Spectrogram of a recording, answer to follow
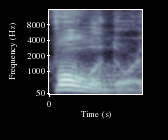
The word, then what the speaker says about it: Volador: v v or vad Jr how do you pronounce his name um volador volador there you go volador Jr haiiro or H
